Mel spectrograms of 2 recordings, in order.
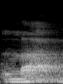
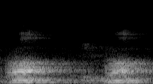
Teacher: nekuk Iya nekuk karena memang cara membacanya seperti itu la nekuk ujungnya kena ke langit-langit atas la sedangkan ro tidak kena ke langit atas tapi dia lebih bersentuhan ke dasar bawah ro ro tapi ujungnya hanya menyentuh sedikit nyentil langit atas kemudian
